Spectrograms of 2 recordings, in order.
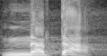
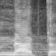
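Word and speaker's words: נטה: Entonces, hay una palabra que me llamó la atención, te decía antes que en hebreo es se dice natá con acento en la segunda, no nata.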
